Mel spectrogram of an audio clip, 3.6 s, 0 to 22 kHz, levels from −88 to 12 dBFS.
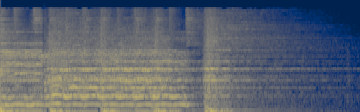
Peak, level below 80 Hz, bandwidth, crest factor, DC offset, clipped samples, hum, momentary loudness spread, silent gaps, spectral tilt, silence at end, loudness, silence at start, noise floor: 0 dBFS; -26 dBFS; 16.5 kHz; 16 dB; under 0.1%; under 0.1%; none; 11 LU; none; -3.5 dB/octave; 0.95 s; -15 LUFS; 0 s; -52 dBFS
